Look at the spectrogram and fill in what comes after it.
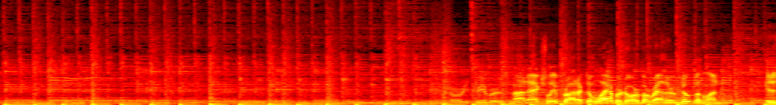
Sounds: music, speech

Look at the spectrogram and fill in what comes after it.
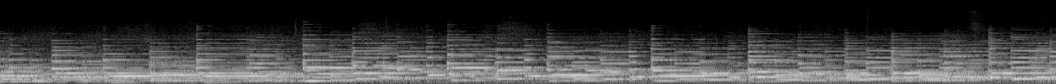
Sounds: musical instrument, keyboard (musical), piano, music

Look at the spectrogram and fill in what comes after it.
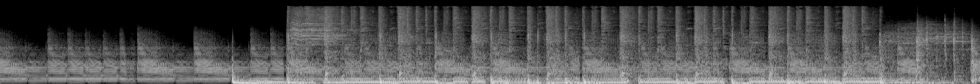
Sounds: music

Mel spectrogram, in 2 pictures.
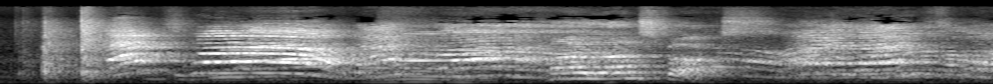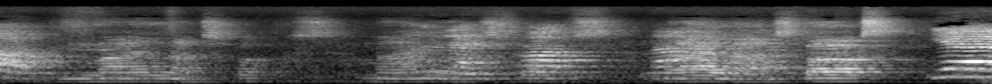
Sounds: inside a small room, child speech, speech

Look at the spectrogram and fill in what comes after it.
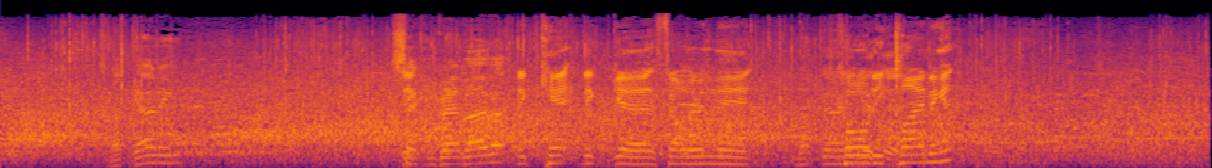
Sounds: speech

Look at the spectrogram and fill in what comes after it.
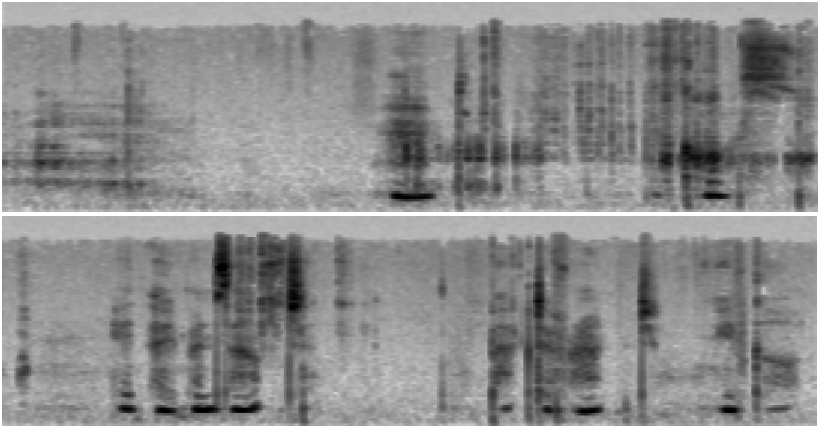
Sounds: inside a small room, speech

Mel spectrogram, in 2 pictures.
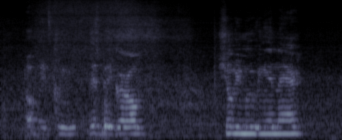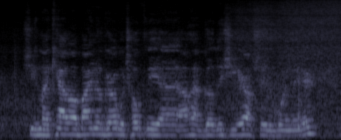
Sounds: speech, inside a small room

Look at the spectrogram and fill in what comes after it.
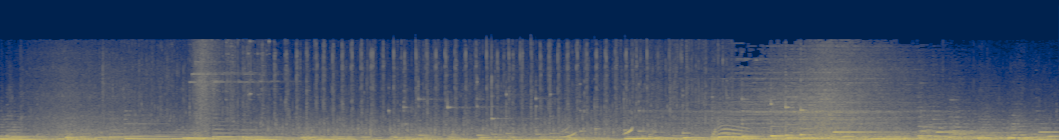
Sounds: music, gurgling

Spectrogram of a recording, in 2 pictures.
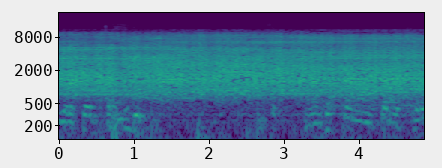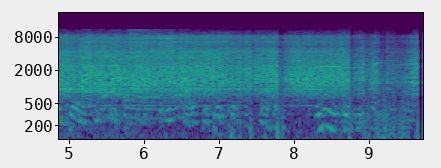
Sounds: speech

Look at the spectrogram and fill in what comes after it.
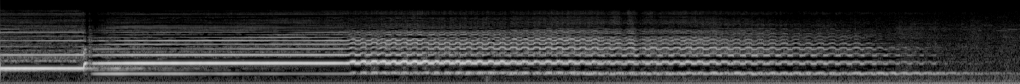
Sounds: music, flute, playing flute

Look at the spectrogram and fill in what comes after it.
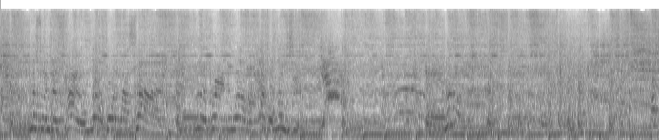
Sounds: music, jazz

